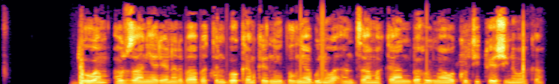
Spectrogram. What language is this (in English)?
Central Kurdish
